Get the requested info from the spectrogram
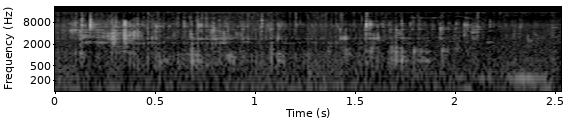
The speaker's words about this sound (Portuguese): Agora entra a água. Cadê um água quente, gostoso? água fervendo? Isso. Olha o barulhinho da água, gente.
